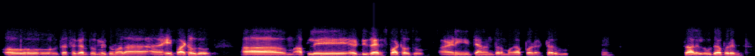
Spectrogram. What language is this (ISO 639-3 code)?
mar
